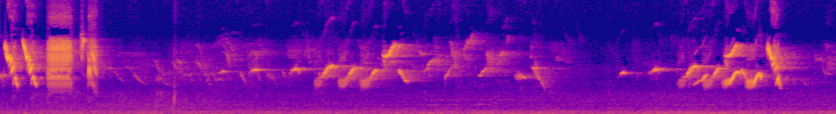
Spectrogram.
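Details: Double-collared seedeater singing pure tui-tui song as a tutor for training: a loud opening buzz, then strings of sweeping whistled chirps and a final quick rising and falling phrase.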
